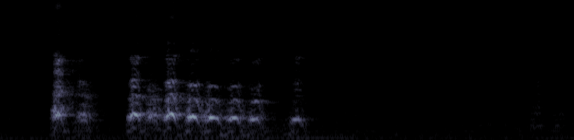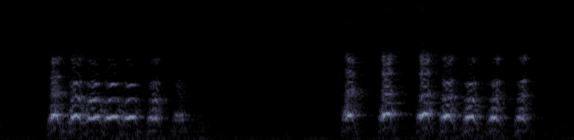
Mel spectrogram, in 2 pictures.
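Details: Dog from a village near a mountain barking, unhappy at meeting people; three rapid bursts of about five to seven harsh barks each, separated by pauses of a few seconds, with a low hum underneath.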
